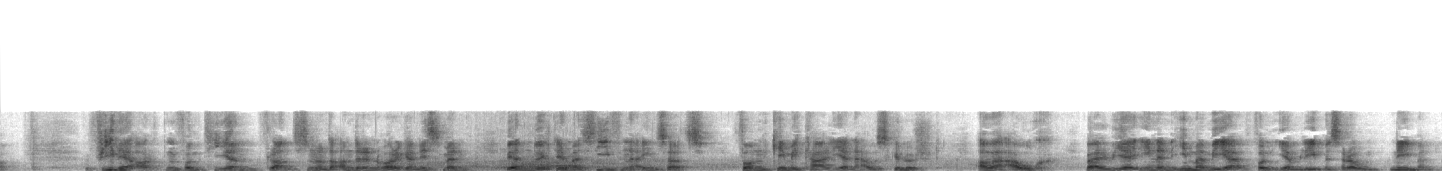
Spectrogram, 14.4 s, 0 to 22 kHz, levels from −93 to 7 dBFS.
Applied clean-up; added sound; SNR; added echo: none; Skateboard; 15 dB; reverberation time 0.4 s.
